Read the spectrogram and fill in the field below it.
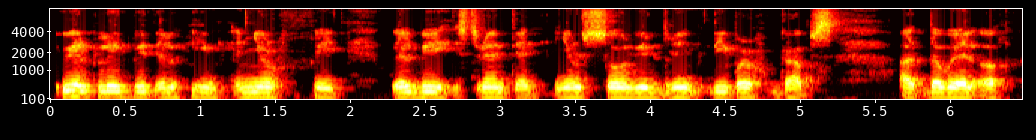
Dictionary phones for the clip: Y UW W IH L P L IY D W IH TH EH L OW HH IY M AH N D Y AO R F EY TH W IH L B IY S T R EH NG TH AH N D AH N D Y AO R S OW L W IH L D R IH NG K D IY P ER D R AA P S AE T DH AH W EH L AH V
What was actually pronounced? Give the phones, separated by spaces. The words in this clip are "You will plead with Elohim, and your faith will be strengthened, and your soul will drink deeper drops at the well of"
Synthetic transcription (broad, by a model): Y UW W IH L P L IY D W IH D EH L HH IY M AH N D Y AO R F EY T W IH L B IY S T R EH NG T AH N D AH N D Y AO R S OW L W IH L D R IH NG K D IY P ER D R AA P S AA T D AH W EH L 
